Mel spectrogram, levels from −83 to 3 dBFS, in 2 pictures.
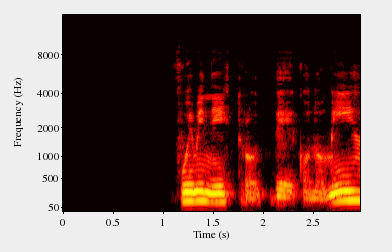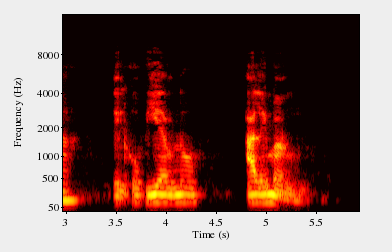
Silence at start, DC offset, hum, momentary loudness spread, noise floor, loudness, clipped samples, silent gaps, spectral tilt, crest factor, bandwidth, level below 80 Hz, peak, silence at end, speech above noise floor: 1.2 s; under 0.1%; none; 14 LU; under -90 dBFS; -27 LUFS; under 0.1%; none; -7.5 dB/octave; 22 dB; 7.4 kHz; -74 dBFS; -6 dBFS; 0.55 s; over 64 dB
